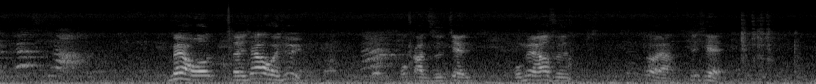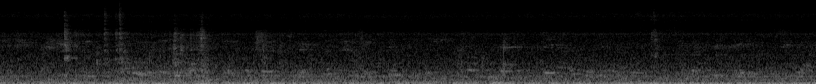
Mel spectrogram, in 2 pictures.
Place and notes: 綠屋小鑽, 桃米里 - In the small restaurant
In the small restaurant, Traffic Sound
